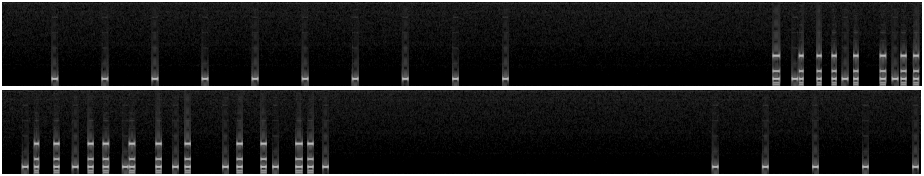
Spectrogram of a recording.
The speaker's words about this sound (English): The evenly spaced tones of the target sequence are now more audible within the camouflaging sequence, even though the maskers have become louder.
